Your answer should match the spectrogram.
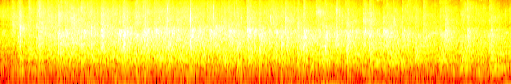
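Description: Church congregation applauding: many people clapping at once, starting suddenly and thinning out near the end.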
